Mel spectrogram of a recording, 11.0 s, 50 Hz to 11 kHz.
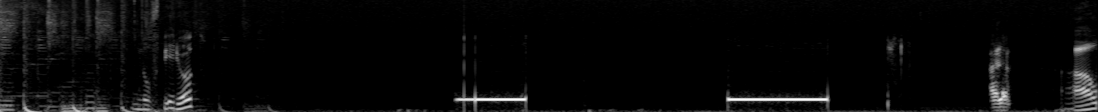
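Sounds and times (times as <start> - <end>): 
speech: 1.4 - 2.2, 10.0 - 10.2, 10.8 - 10.9
faint clicks on the telephone line: 4.6 - 4.9
telephone ringback tone while a call is being dialed: 4.6 - 5.3, 7.3 - 8.3.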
